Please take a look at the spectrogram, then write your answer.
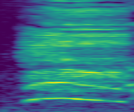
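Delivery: sharp high gasp; distressed gasp. Real, not acted. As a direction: gasp as if hit by bad news. Overcome while reading sad book.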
